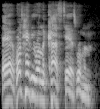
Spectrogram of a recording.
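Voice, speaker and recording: An actor playing a courteous, dogged police inspector in an old radio mystery, clipped and probing. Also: male voice, fairly high pitch, very animated, fairly quick. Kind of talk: 1950s radio drama acting. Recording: dull old radio transcription.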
